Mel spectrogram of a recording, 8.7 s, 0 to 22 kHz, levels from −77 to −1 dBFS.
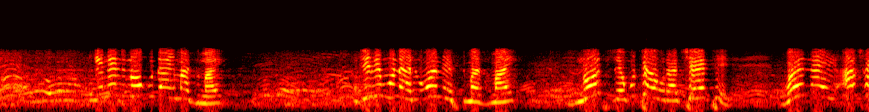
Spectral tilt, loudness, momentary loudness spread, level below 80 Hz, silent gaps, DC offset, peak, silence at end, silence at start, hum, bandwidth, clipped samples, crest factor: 0 dB/octave; -23 LUFS; 17 LU; -60 dBFS; none; under 0.1%; -10 dBFS; 0 s; 0 s; none; 4.6 kHz; under 0.1%; 14 dB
